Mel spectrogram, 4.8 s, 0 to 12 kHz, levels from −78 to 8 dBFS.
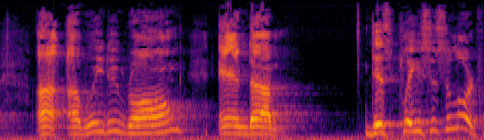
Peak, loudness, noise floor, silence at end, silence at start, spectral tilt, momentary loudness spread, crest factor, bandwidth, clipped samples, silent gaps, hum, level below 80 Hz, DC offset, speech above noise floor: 0 dBFS; -15 LUFS; -37 dBFS; 0 s; 0 s; -3.5 dB/octave; 15 LU; 16 dB; 12 kHz; under 0.1%; none; none; -36 dBFS; under 0.1%; 21 dB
